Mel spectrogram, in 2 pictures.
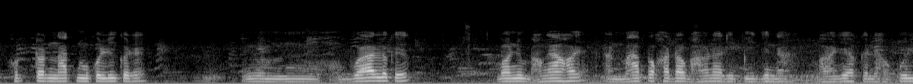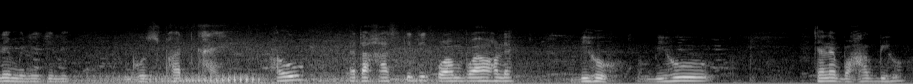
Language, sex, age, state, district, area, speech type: Assamese, male, 60+, Assam, Dibrugarh, rural, spontaneous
